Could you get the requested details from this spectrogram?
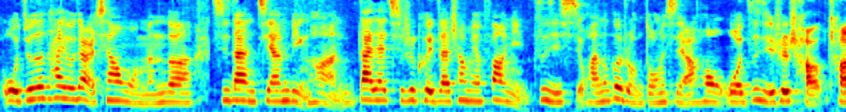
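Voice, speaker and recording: The speaker is a woman. Noticeable background noise runs under her voice. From Inner Mongolia, China. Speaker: podcast host. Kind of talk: casual chat.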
